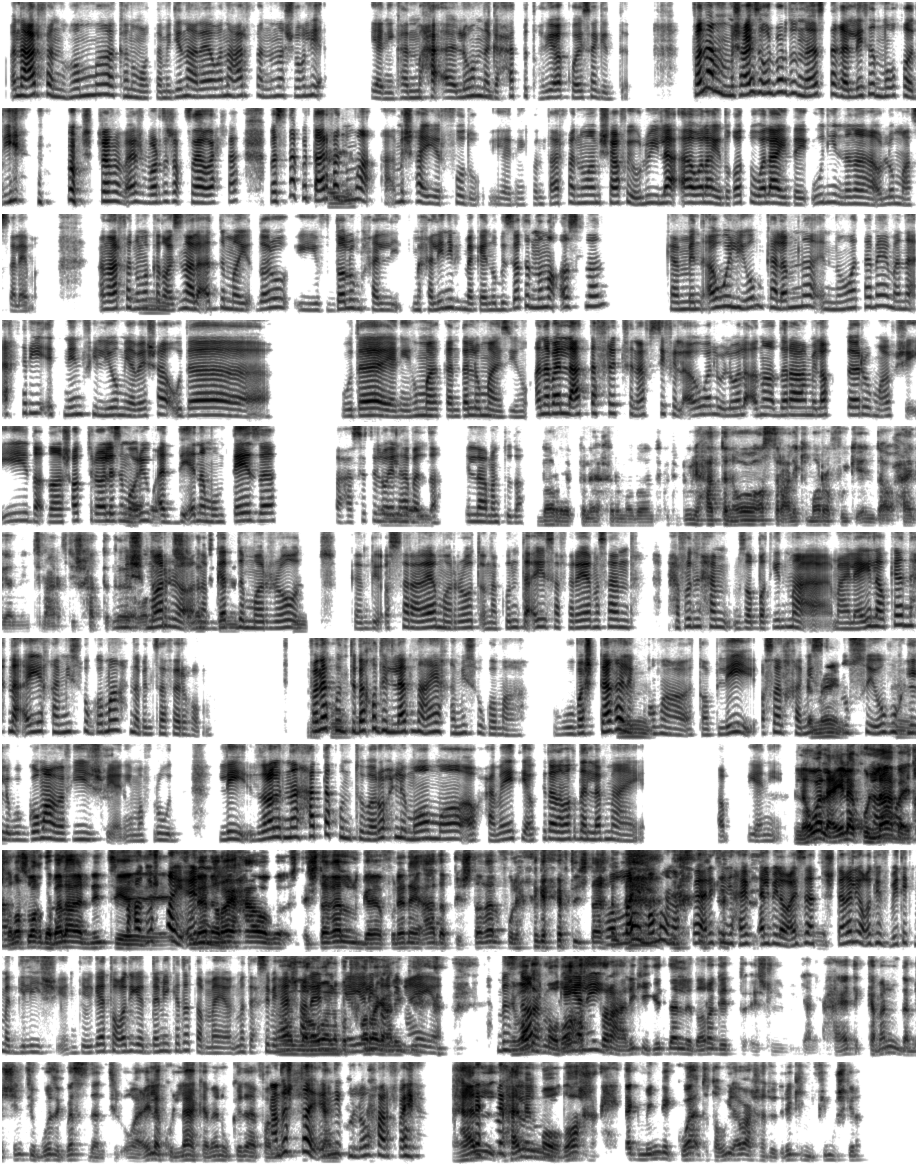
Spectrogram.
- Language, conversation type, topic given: Arabic, podcast, إزاي أعلّم نفسي أقول «لأ» لما يطلبوا مني شغل زيادة؟
- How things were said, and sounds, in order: chuckle; laughing while speaking: "عشان"; tapping; in English: "weekend"; other background noise; in English: "اللاب"; laughing while speaking: "وال"; in English: "اللاب"; laughing while speaking: "فلانة جاية بتشتغل"; unintelligible speech; chuckle; laughing while speaking: "كانوا هيطردوني"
